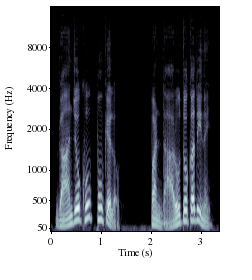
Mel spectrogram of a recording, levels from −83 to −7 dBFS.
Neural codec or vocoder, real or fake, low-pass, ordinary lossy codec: autoencoder, 48 kHz, 32 numbers a frame, DAC-VAE, trained on Japanese speech; fake; 14.4 kHz; none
